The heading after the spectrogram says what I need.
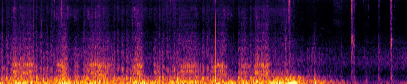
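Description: Rhythmic starter cranking at roughly three turns a second for six seconds, no firing at all, then it stops: cranks but won't start.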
